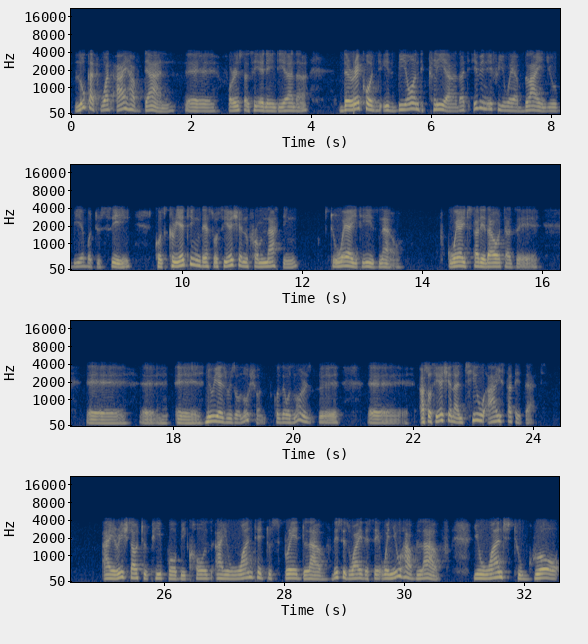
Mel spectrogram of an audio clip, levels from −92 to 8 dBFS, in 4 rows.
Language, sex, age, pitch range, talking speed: English, male, 50-69, 140-175 Hz, 160 wpm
